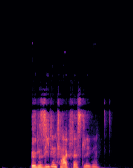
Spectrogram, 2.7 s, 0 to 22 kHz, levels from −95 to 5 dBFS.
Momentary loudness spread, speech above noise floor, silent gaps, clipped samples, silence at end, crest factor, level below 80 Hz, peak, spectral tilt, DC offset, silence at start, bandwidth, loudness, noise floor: 13 LU; 68 dB; none; under 0.1%; 0.7 s; 20 dB; -58 dBFS; -2 dBFS; -4.5 dB/octave; under 0.1%; 0.6 s; 9.6 kHz; -19 LUFS; -87 dBFS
